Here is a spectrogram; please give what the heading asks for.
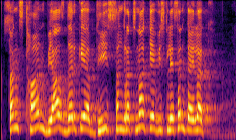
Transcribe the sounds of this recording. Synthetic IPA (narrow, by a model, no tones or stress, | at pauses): sə̃ŋɡst̪ʰaːnbjaːsd̪əɾkeɐbd̪ʱisə̃ŋɡɾət͡ʃnakeʋɪsleːsənkaɪlək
